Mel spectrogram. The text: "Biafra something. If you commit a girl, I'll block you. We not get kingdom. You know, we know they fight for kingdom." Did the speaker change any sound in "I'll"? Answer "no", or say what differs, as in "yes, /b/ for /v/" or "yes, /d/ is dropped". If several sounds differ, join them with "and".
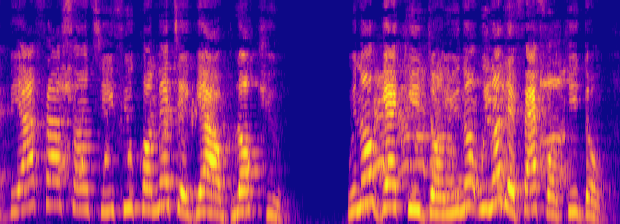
yes, /w/ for /l/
